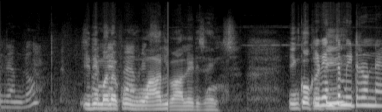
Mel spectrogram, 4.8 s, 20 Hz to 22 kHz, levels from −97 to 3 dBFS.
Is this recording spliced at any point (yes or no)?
yes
